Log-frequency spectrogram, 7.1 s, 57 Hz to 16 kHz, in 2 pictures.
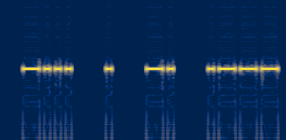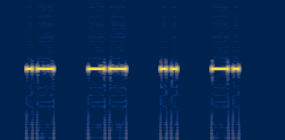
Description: Morse code, heard as a keyed tone, about 18 wpm, spaced as for 12 wpm, 1000 Hz. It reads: BENJAMIN
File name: qotdfiles / 12wpm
